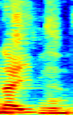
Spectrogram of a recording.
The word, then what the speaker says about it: Knight: Comment ça se prononce? Night. Tu dis pas le cas.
